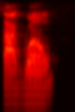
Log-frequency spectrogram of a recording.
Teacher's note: eu tenho tritongo né eu tenho três vogais juntas numa mesma célula onde há uma é vogal e as outras duas são semivogais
